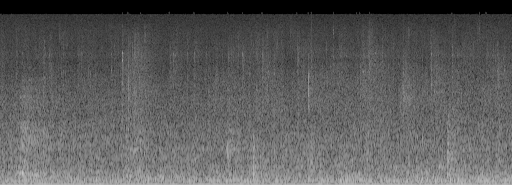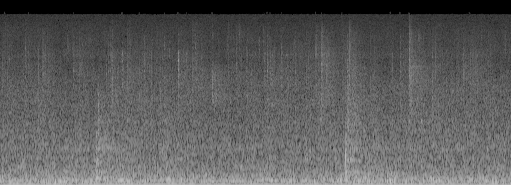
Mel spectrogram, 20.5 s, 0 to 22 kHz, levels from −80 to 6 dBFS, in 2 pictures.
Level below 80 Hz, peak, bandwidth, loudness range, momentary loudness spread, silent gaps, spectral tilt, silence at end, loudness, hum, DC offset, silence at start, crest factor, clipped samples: -30 dBFS; -4 dBFS; 17 kHz; 1 LU; 3 LU; none; -4.5 dB/octave; 0 s; -22 LUFS; none; 5%; 0 s; 18 dB; under 0.1%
